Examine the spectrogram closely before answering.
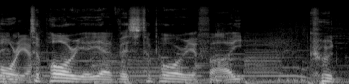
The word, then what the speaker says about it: Topuria: Once again, not the craziest prediction, but with how Volk ended last year, this Tybora, is it Tybora? Is that how you say it? Topuria, yeah, this Topuria fight could be like a bit of a a bit of a toss-up.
